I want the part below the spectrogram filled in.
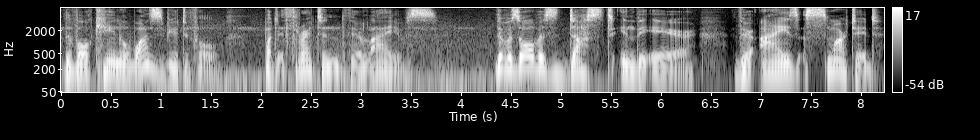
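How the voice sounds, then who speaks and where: A man's voice: fairly low pitch, sing-song, takes it slowly, darkish tone. A man reading a children's storybook expressively, as a narrator who acts out the characters. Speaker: story reader.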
